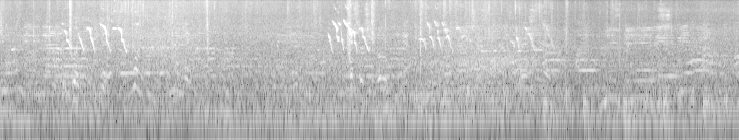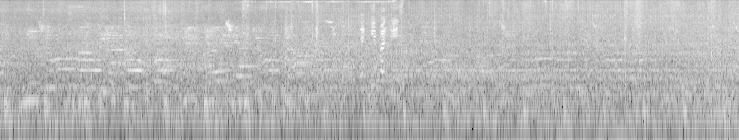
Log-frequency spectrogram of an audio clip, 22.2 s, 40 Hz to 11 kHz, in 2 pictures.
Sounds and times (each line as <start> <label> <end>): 0.0 busy bus stop 22.1
0.0 russian flags dance in the mild wind 22.1
0.0 street dogs 22.1
0.0 tourists 22.1
0.0 traffic 22.1
0.1 kids play the birdwhistle 2.5
4.8 kids play the birdwhistle 8.4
